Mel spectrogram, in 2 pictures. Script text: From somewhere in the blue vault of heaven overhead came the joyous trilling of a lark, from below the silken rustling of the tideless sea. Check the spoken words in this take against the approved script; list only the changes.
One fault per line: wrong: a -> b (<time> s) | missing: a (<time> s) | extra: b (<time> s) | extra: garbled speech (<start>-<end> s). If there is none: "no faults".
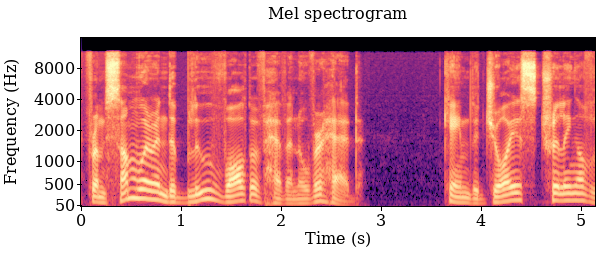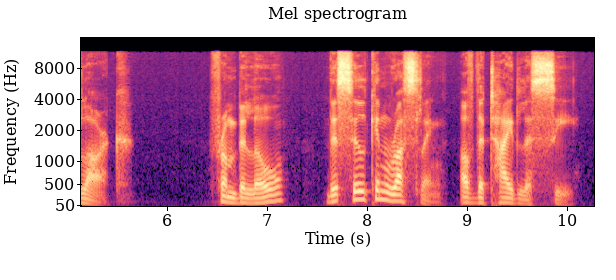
missing: a (5.1 s)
